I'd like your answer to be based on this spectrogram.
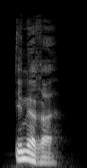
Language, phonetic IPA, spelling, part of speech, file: German, [ˈɪnəʁə], Innere, noun, De-Innere.ogg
